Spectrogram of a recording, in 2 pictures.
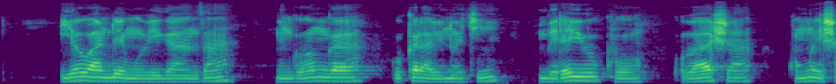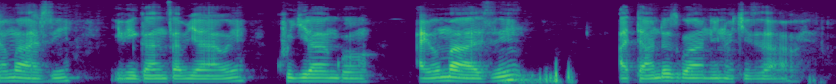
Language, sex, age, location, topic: Kinyarwanda, male, 18-24, Kigali, health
